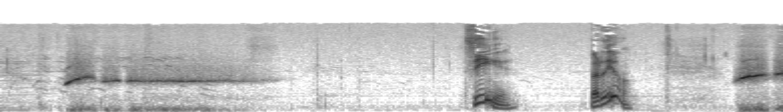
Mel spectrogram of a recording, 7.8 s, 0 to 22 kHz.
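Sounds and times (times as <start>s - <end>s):
person whistling a song in a whistling contest: 0.6s - 2.8s, 7.3s - 7.8s
speech: 4.7s - 5.2s, 5.9s - 6.4s.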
